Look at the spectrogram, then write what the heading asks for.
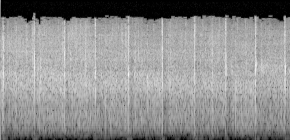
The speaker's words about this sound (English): a round of applause here.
